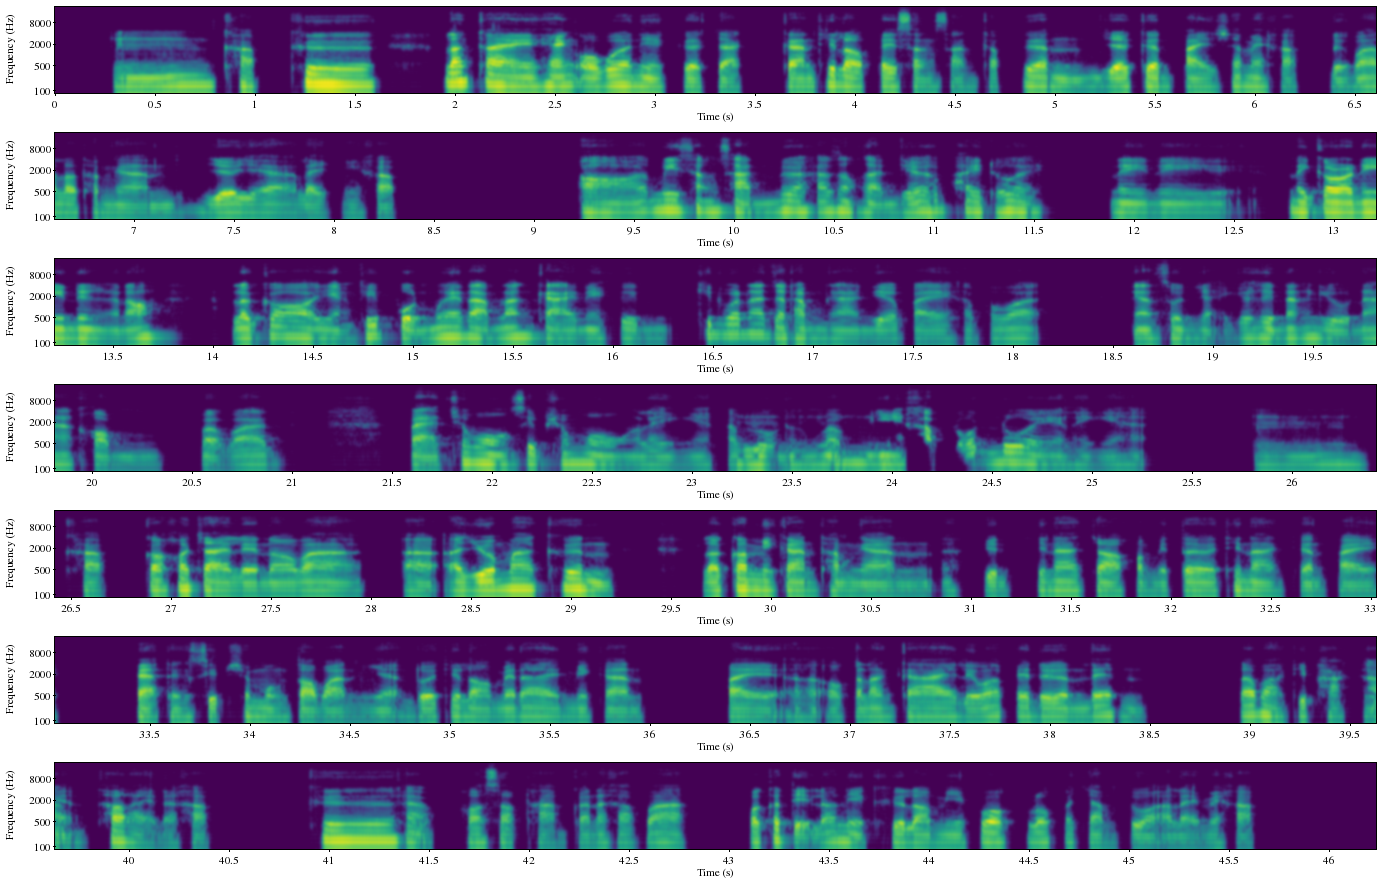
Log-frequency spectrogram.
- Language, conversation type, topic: Thai, advice, เมื่อสุขภาพแย่ลง ฉันควรปรับกิจวัตรประจำวันและกำหนดขีดจำกัดของร่างกายอย่างไร?
- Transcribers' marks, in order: in English: "hang over"; laughing while speaking: "เยอะไปด้วย"; unintelligible speech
